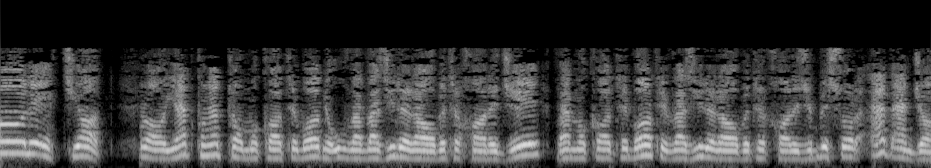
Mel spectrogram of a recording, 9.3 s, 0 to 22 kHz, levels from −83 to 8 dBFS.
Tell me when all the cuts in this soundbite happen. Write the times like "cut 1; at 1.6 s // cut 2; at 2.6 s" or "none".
cut 1; at 1.4 s // cut 2; at 3.2 s // cut 3; at 5.5 s // cut 4; at 8.2 s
